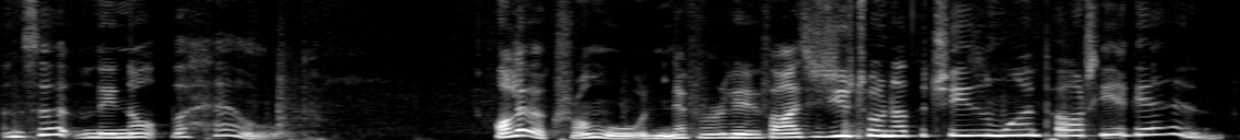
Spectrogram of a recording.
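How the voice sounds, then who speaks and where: Woman playing a husky, sardonic ghostly servant girl. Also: a little high, sing-song, a little fast, darkish tone. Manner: sarcastic, teasing, breezy. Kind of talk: comic radio play acting.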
